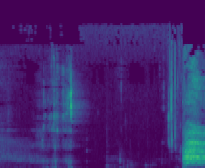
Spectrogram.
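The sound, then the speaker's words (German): A sip of water: faint wet mouth clicks, then a sudden loud slurping gulp right at the end. No one speaks. “Erstmal direkt ja, einen Schluck Wasser rein hier.”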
